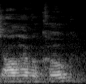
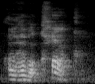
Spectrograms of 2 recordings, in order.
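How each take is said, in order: First: It is said in a plain, natural accent. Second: It is said in a mimicked foreign accent. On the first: The speaker calls it right. "So the line is" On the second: The speaker calls it wrong. "she doesn't pronounce it correctly"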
